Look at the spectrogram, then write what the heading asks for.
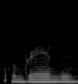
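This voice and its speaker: A man's voice: mid-range voice, vocal fry, breathy edge, dry recording, narrow, tinny audio. A Brazilian man from Paraná streaming a game live, chatting casually with viewers and chuckling often.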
